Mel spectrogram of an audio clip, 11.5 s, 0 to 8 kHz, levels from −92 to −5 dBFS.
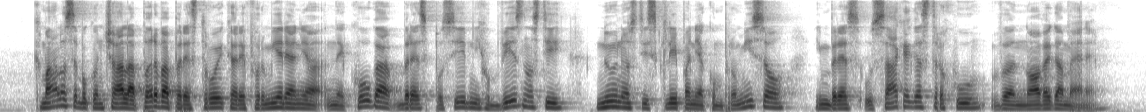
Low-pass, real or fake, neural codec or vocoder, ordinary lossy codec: none; real; none; none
